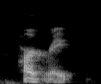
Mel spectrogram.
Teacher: the heart has the r diphthong and this a is the tense a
